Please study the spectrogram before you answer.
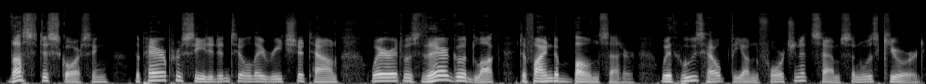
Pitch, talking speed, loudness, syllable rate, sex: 130 Hz, 190 wpm, -21 LUFS, 5.5 syllables/s, male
